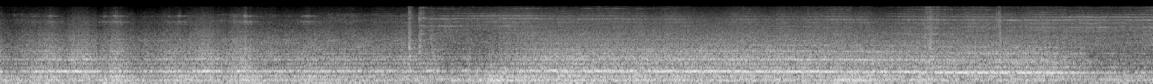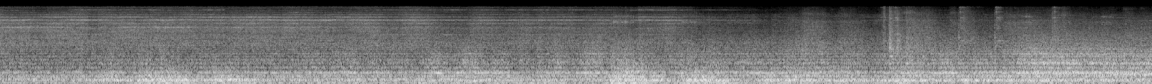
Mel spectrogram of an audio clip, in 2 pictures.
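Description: An underground train's electric motor whines steadily as the train runs.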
